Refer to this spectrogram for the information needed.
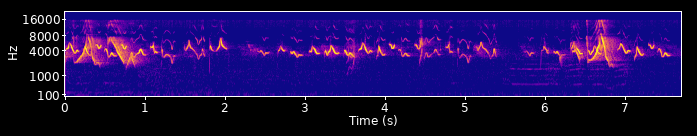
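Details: Ultramarine grosbeak confronting its mirror reflection: loud buzzy sweeps opening a lively run of high looping whistles, then pauses and a second energetic burst.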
